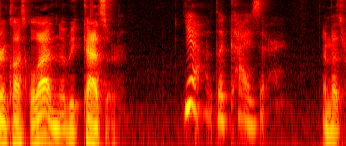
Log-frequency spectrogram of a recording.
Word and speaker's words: Caesar: julius caesar right um would not have been pronounced caesar in classical latin the rotation of caesar and classical latin would be casser yeah the kaiser and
